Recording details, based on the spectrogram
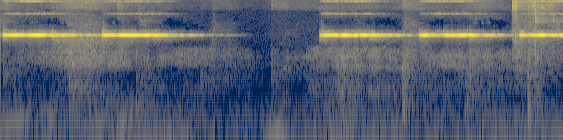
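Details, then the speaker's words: A smoke alarm in an Early Alert System, set off on purpose by renters in heavy smoke, sounds loud, steady high-pitched electronic beeps in bursts with short gaps, working as designed. "It's working as it should. You can hear the beeping has been activated. And the smoke in here is incredible, ladies and gentlemen."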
